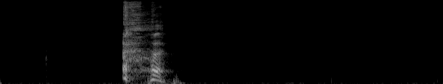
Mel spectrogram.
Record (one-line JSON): {"cough_length": "4.4 s", "cough_amplitude": 8612, "cough_signal_mean_std_ratio": 0.22, "survey_phase": "alpha (2021-03-01 to 2021-08-12)", "age": "45-64", "gender": "Male", "wearing_mask": "No", "symptom_cough_any": true, "smoker_status": "Never smoked", "respiratory_condition_asthma": false, "respiratory_condition_other": false, "recruitment_source": "Test and Trace", "submission_delay": "2 days", "covid_test_result": "Positive", "covid_test_method": "RT-qPCR", "covid_ct_value": 29.4, "covid_ct_gene": "ORF1ab gene", "covid_ct_mean": 29.9, "covid_viral_load": "160 copies/ml", "covid_viral_load_category": "Minimal viral load (< 10K copies/ml)"}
